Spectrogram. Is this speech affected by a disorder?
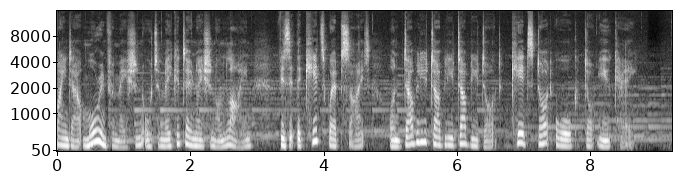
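No.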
